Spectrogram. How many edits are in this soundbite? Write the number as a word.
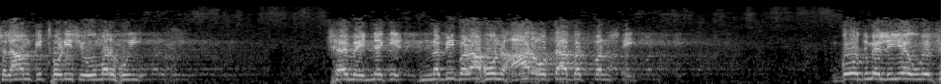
zero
